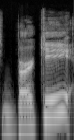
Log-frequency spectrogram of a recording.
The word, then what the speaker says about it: Buhrke: That's Buhrke, and there is a silent H in the middle.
